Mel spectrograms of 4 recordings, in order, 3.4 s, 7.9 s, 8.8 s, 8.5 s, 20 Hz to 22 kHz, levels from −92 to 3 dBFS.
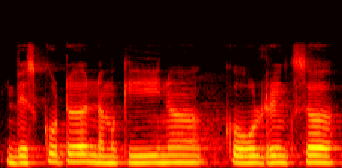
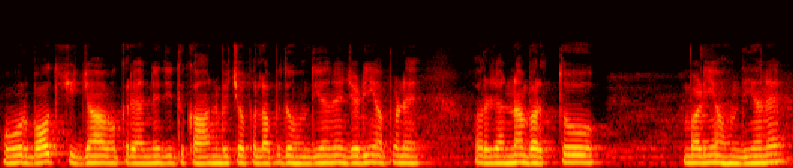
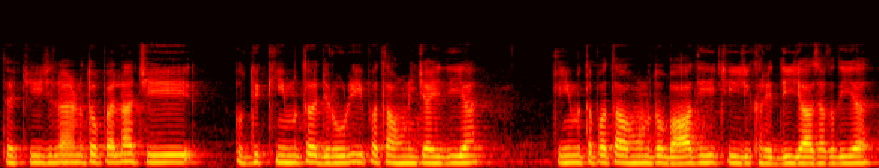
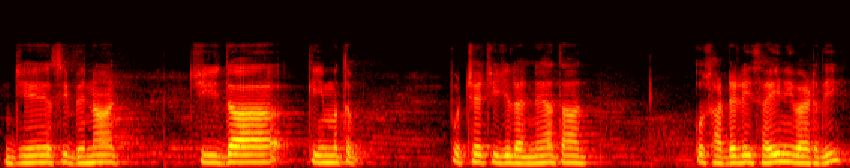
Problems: none marked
